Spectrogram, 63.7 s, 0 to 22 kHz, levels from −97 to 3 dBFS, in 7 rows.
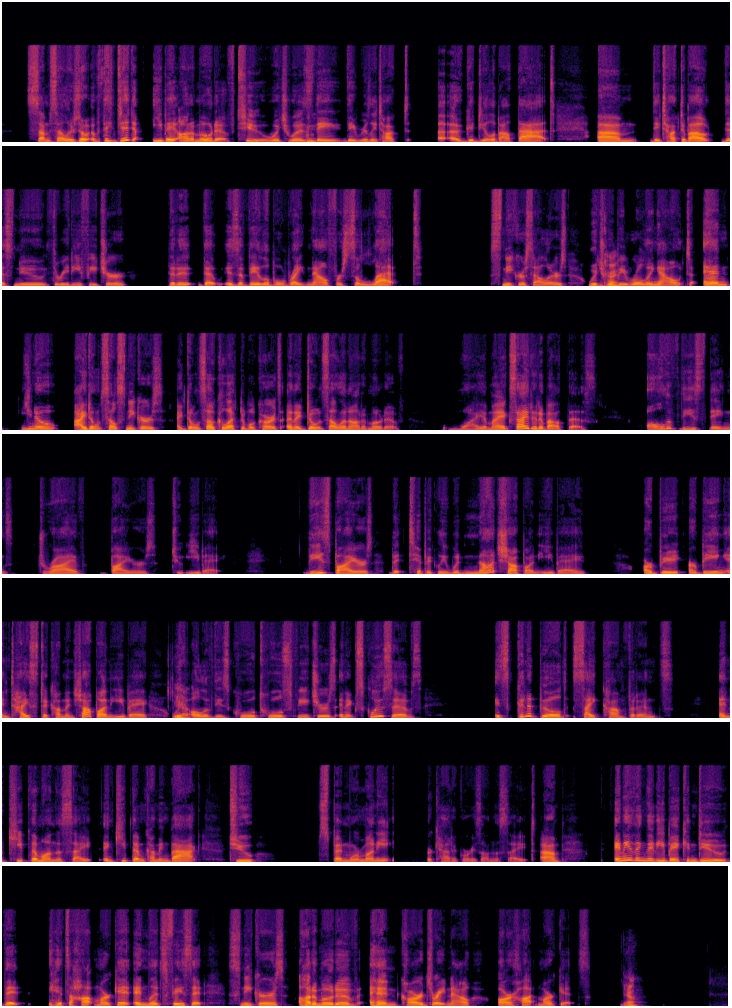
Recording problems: audio cutting out; at 50 s

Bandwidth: 15 kHz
